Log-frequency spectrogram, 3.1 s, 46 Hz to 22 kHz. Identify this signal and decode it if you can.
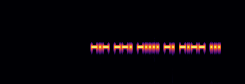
Morse code, heard as a keyed tone, about 50 wpm, 700 Hz. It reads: KG6NYS
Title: USA Call Signs - 6 Characters - Repeated 3x - 50wpm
